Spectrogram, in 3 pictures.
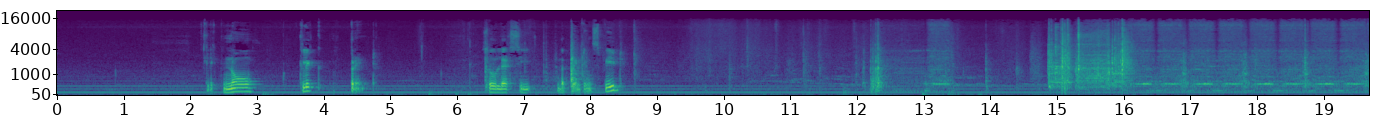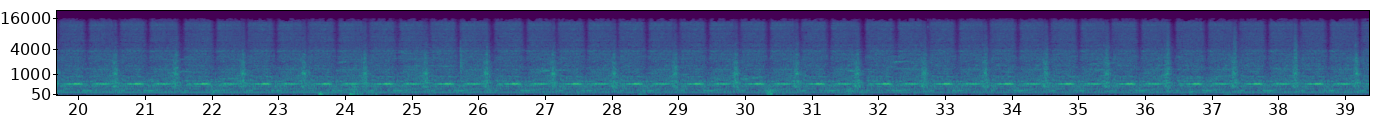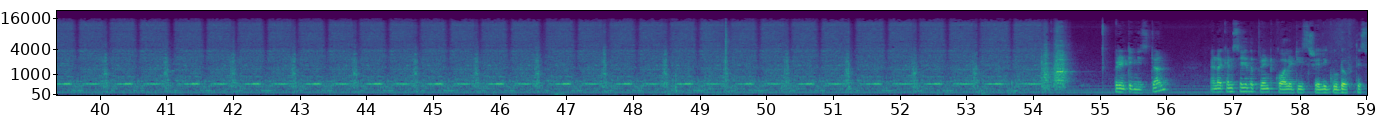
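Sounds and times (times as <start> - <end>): inkjet printer printing: 12.0 - 13.6, 14.9 - 54.7
print-head carriage moving: 14.9 - 54.6.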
